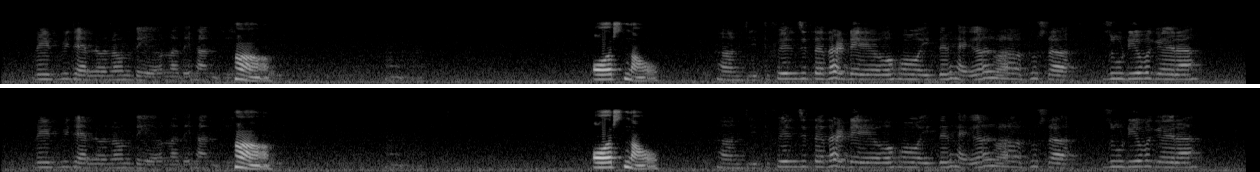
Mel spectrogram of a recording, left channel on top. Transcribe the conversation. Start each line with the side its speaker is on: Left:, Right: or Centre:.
Left: ਰੇਟ ਵੀ ਜੈਨਵਨ ਹੁੰਦੇ ਆ। ਉਹਨਾਂ ਦੇ, ਹਾਂਜੀ
Right: ਹਾਂ
Left: ਬਿਲਕੁਲ, ਹੂੰ।
Right: ਹੋਰ ਸੁਣਾਓ?
Left: ਹਾਂਜੀ, ਤੇ ਫੇਰ ਜਿੱਦਾਂ, ਤੁਹਾਡੇ ਉਹ, ਇੱਧਰ ਹੈਗਾ ਵਾ, ਦੂਸਰਾ। ਜ਼ੂਡੀਓ ਵਗੈਰਾ।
